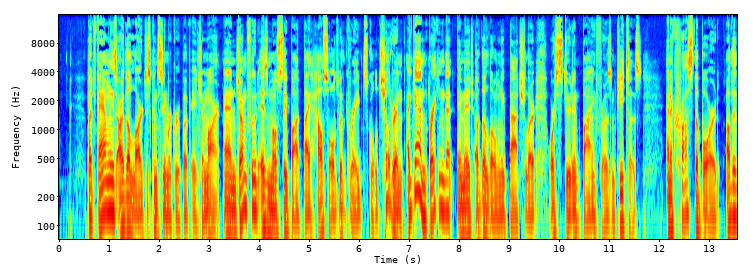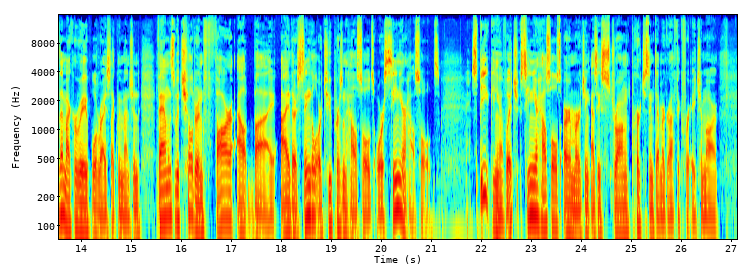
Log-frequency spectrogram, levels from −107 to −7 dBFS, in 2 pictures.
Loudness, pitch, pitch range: -22 LUFS, 85 Hz, 70-110 Hz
